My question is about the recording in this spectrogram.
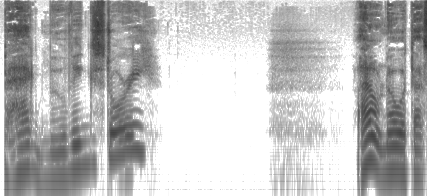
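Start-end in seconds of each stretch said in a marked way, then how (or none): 0.0-1.5 slow, soft, rising question; puzzled read-out. Real, not acted. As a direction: read it off slowly as if baffled. Puzzled reading of own note.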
